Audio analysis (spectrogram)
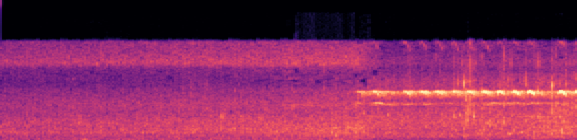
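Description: A Konkan river flows steadily at night, a continuous broad wash of running water at moderate loudness, with a faint high insect-like whine entering near the end.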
